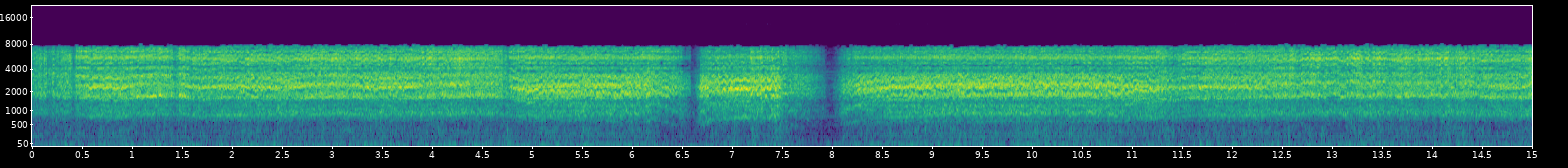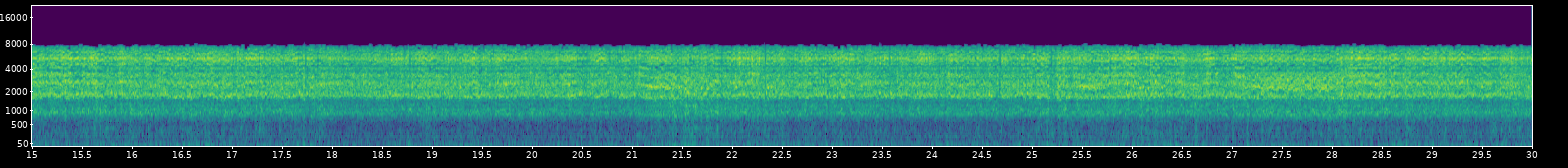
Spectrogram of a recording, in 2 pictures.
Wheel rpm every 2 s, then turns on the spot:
220, 220, 210, 120, 140, 200, 220, 230, 230, 230, 230, 240, 230, 230, 230.
none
